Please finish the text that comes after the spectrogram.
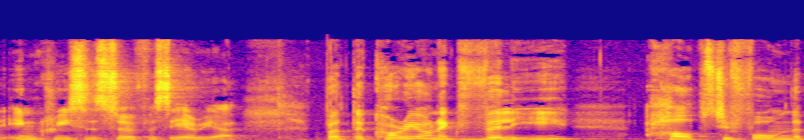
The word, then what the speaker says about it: chorionic: are called chonic villy be careful here you don't use the word chronic villy um I think in some textbooks that it is spelled incorrectly but also just chonic sounds like a funny word so we have to say chonic villy and it's the same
